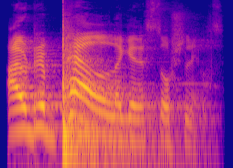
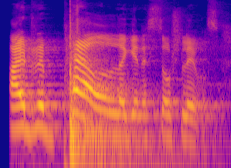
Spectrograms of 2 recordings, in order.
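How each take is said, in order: The two takes are said the same way.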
